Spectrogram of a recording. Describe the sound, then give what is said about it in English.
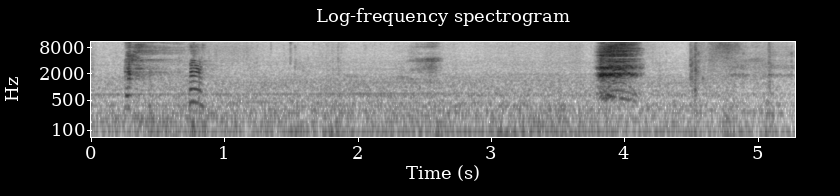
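A few sharp breathy bursts, quick gasping intakes and then a loud, forceful sneeze, set against a steady low rumbling hum; no one speaks. “Makes me want to sneeze.”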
